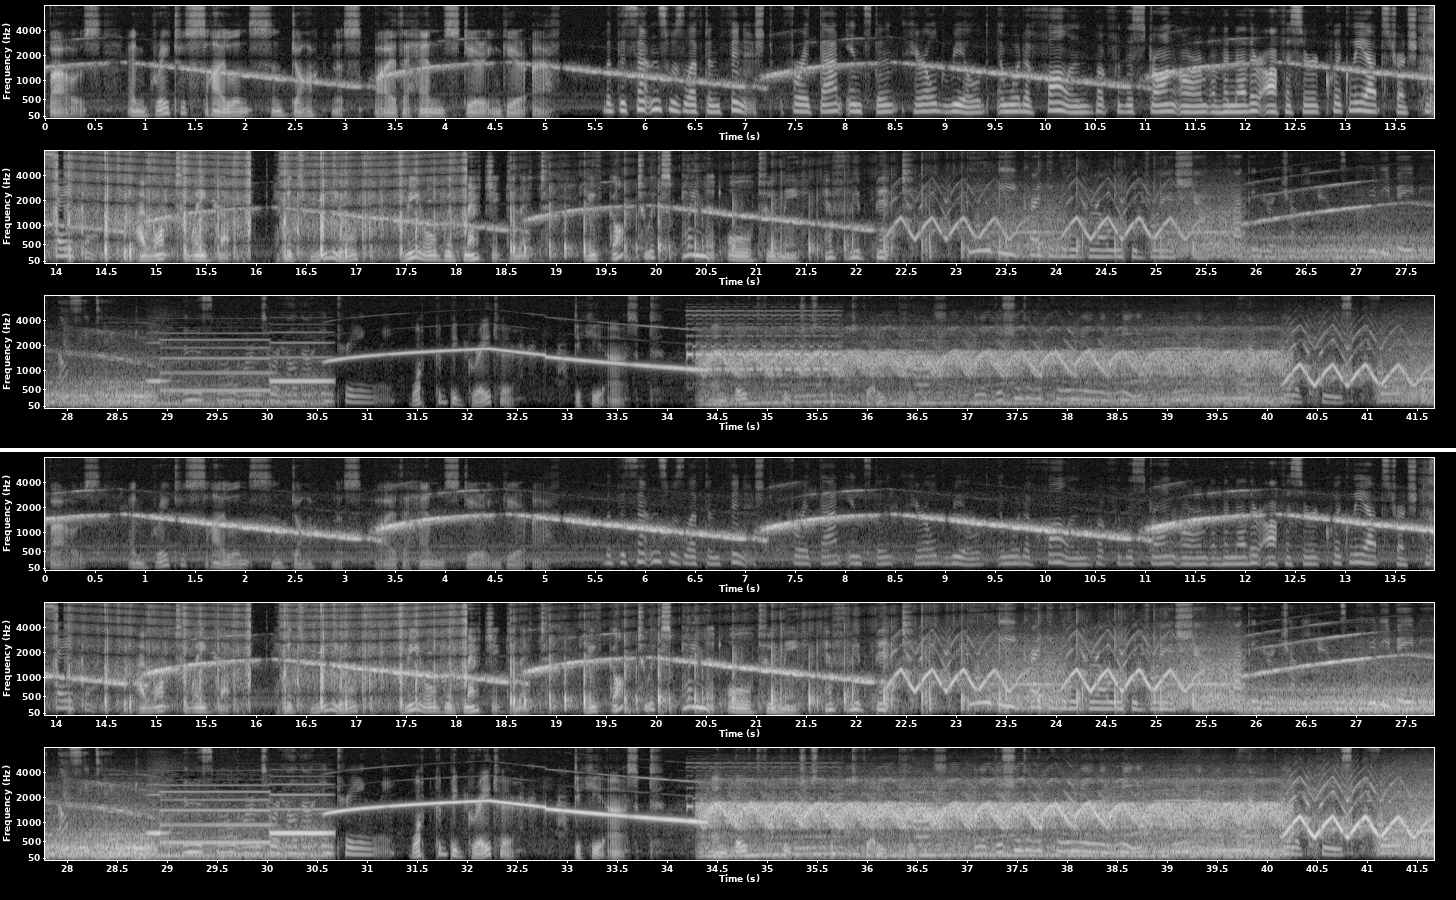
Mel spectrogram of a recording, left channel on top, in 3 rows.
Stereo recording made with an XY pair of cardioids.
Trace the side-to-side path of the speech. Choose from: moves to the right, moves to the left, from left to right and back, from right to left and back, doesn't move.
moves to the right.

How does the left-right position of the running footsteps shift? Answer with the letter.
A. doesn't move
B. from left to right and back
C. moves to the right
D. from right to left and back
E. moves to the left
C.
